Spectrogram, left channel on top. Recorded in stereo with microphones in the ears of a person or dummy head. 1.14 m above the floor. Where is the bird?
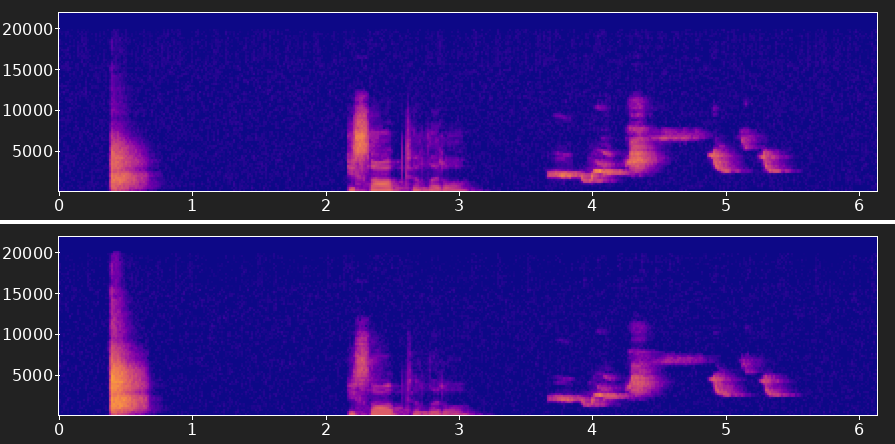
65° left (ahead or behind), 3 m.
